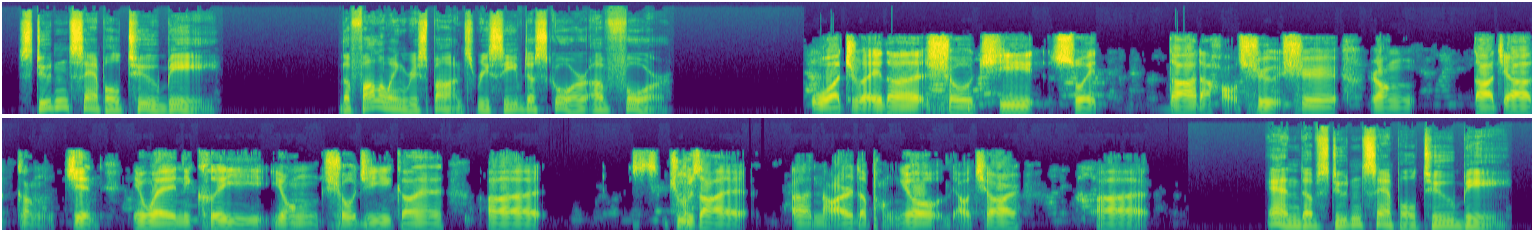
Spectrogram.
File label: chinese conversation; ap chinese language and culture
